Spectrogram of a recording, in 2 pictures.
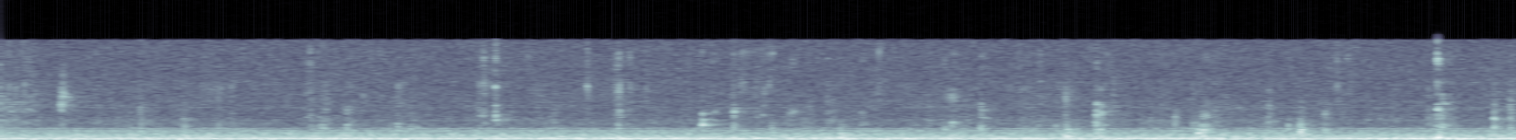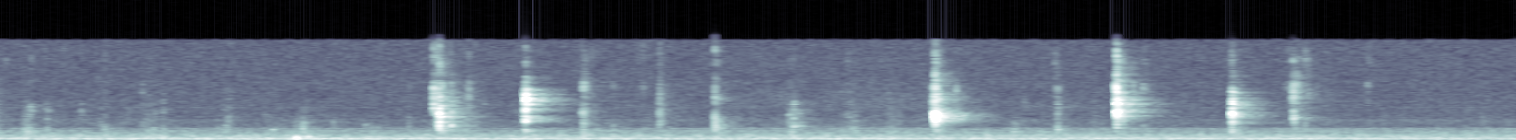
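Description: Close-up chewing of a mouthful of roasted chicken sandwich, with small soft mouth clicks. From about ten seconds in comes a run of sharp, wet smacks as sauce-covered fingers are licked.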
